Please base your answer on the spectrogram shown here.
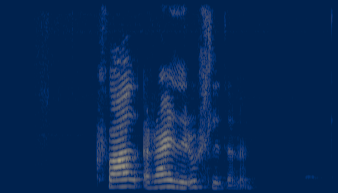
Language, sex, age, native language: Icelandic, female, 12, Icelandic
